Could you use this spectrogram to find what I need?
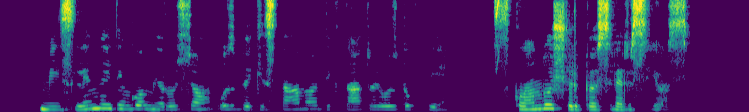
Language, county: Lithuanian, Klaipėda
